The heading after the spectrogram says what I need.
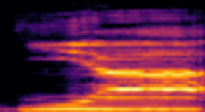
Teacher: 야는 바로 반모음 이와 아가 겹쳐진 발음이다. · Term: 이중모음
